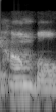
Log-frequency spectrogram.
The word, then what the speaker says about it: Humble: Yeah, we learned about that H at that last event we did together, didn't we? It's very difficult when you've been raised your whole life not to pronounce the H in humble and say humble, and then when somebody puts it in front of you, it's very difficult to switch.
